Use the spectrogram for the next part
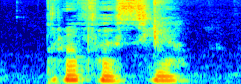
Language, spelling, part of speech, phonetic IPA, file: Polish, profesja, noun, [prɔˈfɛsʲja], LL-Q809 (pol)-profesja.wav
